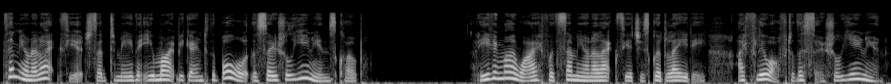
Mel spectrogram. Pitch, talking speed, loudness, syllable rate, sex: 200 Hz, 220 wpm, -19 LUFS, 6.0 syllables/s, female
